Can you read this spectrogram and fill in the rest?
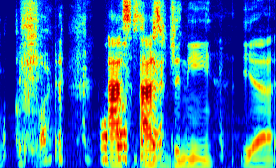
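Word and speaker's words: Astgenne: I've always pronounced it as Astgen. Asken? Yeah. Damn. Yeah. My pronunciation being the problem. I was like, bro, who has an H in their name? What the fuck? Ask Ginny.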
